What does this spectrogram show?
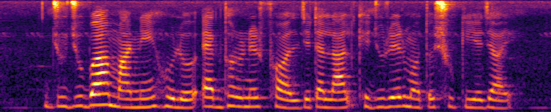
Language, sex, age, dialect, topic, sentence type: Bengali, female, 18-24, Northern/Varendri, agriculture, statement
